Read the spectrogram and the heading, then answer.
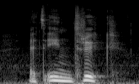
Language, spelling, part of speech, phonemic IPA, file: Swedish, intryck, noun, /ɪntrʏkː/, Sv-intryck.ogg
- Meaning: impression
